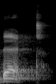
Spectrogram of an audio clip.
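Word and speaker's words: debt: जैसे कैसे, जैसे इसको डेप्ट नहीं बोलना है, यानी बी को क्या बोलना है, यानी बी को प्रोनाउंस करना ही नहीं है, डेप्ट, ऐसे नहीं कहना डेप्ट, तो डेप्ट गलत हो जाएगा, इसको बोलना है डेप्ट।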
